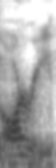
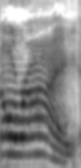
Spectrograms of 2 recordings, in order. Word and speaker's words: awry: I came to learn that this whole time I have been mispronouncing the word awry. Like, I've been saying Ari this whole time. Things have been going Ari. That's what I've been saying this whole time. When it's been awry.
